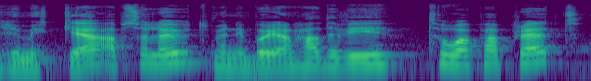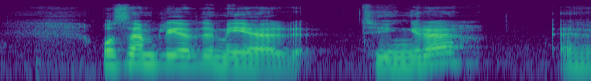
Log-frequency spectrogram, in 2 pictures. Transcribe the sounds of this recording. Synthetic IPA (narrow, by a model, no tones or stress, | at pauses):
ɦɵɾmʏkːəa̰b̥sɔlʉ̟ːt̪mɛnɪbœɾjanɦad̪ːəvɪt̪ʰuːapʰapːɾət̪ | ɔsɛnblɛvd̪ɛmeːɾ | t̪ʰʏŋɾə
